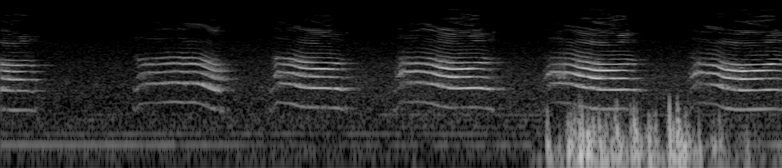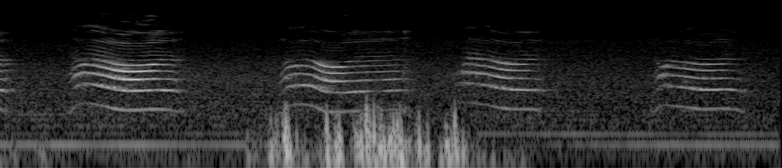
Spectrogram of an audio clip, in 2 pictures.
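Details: Persian cat (Felis catus), mating call: female in heat calling for a mate.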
